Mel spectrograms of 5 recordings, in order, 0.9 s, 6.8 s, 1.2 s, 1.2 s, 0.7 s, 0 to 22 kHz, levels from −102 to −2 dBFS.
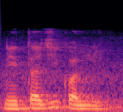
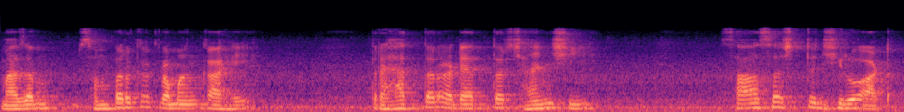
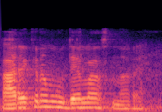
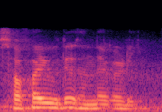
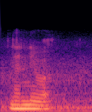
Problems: none marked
